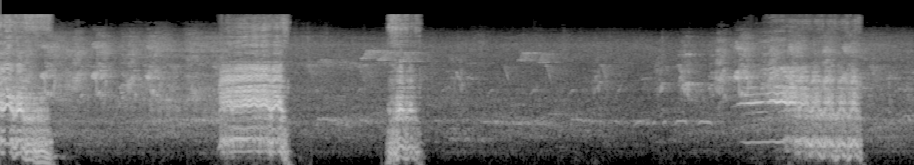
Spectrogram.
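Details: Neighing goat, which has learned to imitate a horse: three strained, wavering cries, the last long and rough. Soft bird chirps and whistles fill the quiet between them.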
